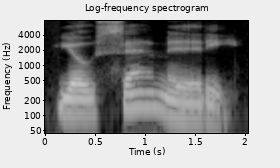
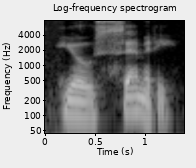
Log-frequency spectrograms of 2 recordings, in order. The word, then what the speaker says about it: Yosemite: The E at the end is pronounced with a long E, like green beans.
